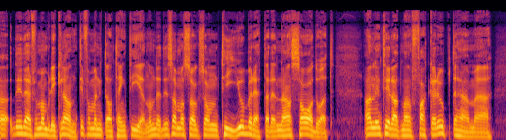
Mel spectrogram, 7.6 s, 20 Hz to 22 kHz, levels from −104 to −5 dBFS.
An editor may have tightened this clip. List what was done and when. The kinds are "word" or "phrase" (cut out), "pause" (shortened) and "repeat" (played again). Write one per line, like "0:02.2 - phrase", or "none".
0:04.1 - word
